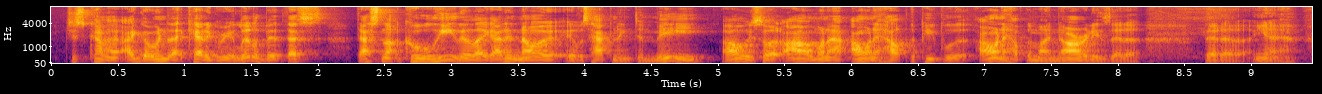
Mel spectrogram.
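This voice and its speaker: A man with an Australian accent talks at a very fast pace, his pitch varying in an ordinary way. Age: 40s. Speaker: singer-songwriter. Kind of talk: interview. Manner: halting.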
